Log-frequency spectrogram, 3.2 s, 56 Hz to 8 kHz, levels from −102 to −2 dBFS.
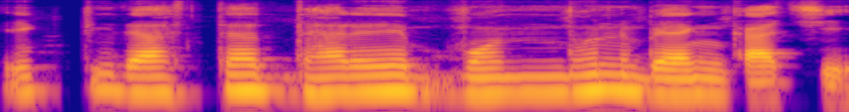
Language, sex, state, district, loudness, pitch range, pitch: Bengali, male, West Bengal, Dakshin Dinajpur, -22 LUFS, 130-145 Hz, 135 Hz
